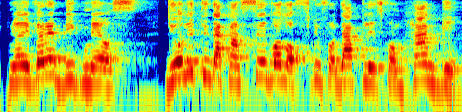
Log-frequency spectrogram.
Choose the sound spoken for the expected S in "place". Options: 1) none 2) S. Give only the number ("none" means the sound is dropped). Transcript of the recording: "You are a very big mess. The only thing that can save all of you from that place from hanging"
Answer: 2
